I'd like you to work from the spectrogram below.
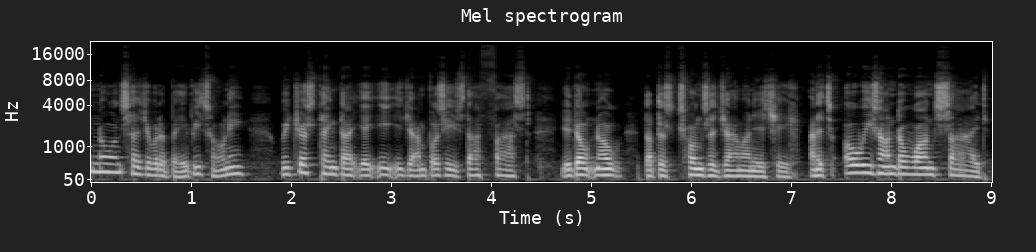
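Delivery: a hint of a young pal reasoning; explaining puppy. Puppy answers Tony.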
